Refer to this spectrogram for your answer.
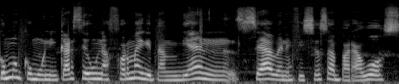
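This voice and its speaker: With music in the background, a woman in a Uruguayan accent talks at a moderate pace and a fairly high pitch, her intonation fairly even. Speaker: government trade officer. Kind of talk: interview answer.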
